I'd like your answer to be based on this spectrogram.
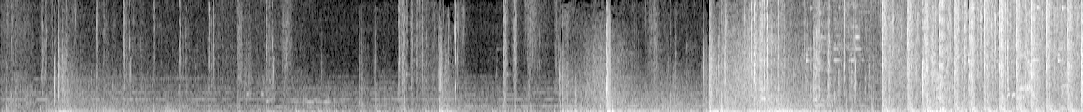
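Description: Halo Infinite gunfire in a multiplayer match: repeated sharp shots and bursts with heavy thuds, sparse at first, then denser and louder automatic fire with booms toward the end.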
